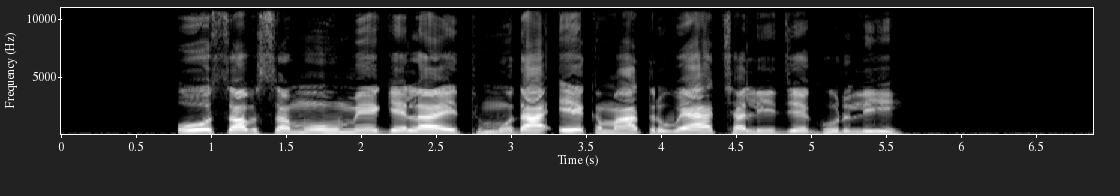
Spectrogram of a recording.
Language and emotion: Maithili, sad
